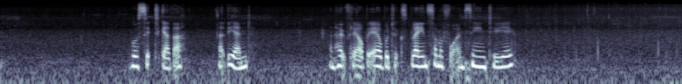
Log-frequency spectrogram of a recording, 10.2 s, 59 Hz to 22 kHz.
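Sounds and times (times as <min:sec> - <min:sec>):
speech: 0:02.0 - 0:03.9, 0:04.9 - 0:07.8
steady rain falling: 0:06.2 - 0:10.2.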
